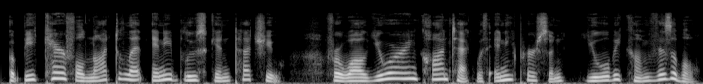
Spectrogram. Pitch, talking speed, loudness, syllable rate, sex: 190 Hz, 195 wpm, -17 LUFS, 5.7 syllables/s, female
